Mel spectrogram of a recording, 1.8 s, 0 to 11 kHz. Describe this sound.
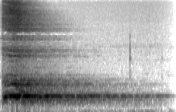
Male yells "Üh!"
Male screaming in a reverberant hall.
Recorded with:
Zoom H4n
low, male, scream, uh, vocal, yell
